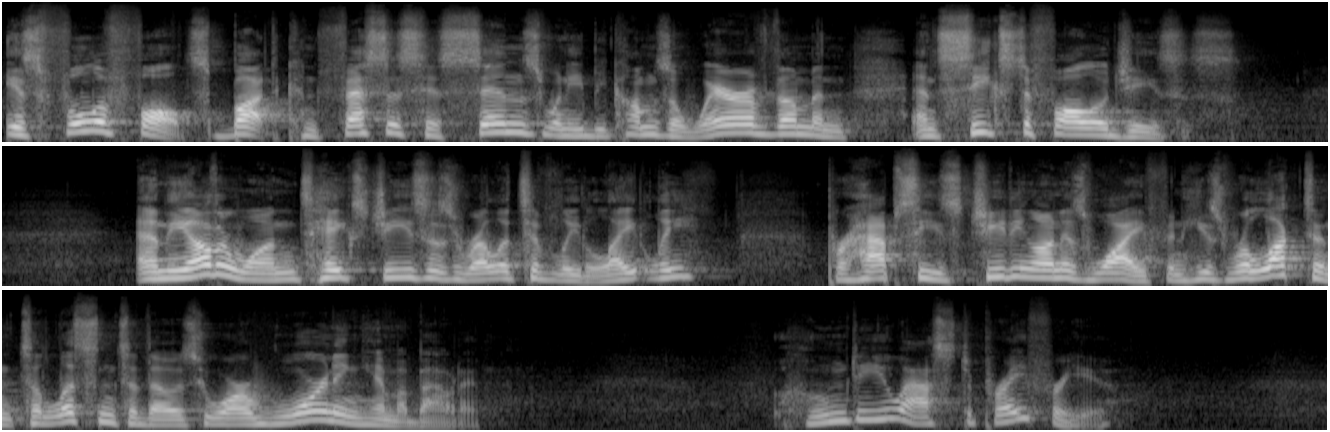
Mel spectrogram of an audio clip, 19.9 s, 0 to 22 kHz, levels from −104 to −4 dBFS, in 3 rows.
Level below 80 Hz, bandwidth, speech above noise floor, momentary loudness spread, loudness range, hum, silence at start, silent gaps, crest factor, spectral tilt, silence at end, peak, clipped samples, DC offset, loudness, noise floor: -80 dBFS; 17 kHz; 47 dB; 14 LU; 11 LU; none; 0 s; none; 22 dB; -5 dB/octave; 1.2 s; -14 dBFS; under 0.1%; under 0.1%; -35 LUFS; -82 dBFS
